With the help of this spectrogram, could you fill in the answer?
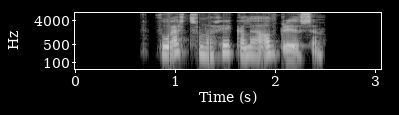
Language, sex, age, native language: Icelandic, female, 30-39, Icelandic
